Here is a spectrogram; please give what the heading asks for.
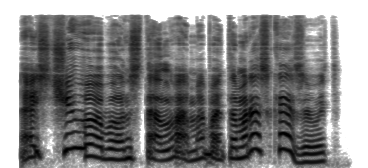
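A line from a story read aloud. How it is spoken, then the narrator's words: Creaky voice. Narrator (Russian): проскрипела Мюриэль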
